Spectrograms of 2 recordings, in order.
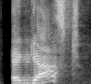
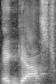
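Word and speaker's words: aghast: with surprise flub गस्ट एस्ट flub गस्ट देखो एस्ट एस्ट नहीं बोलते बेटा ए गस्ट बोलते एच साइलेंट है ए गस्ट फ्लब गस्ट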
